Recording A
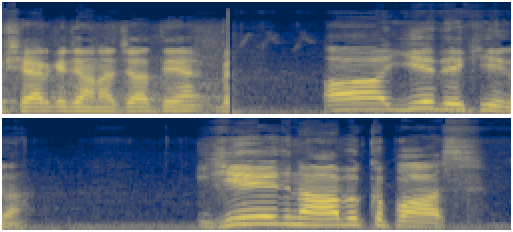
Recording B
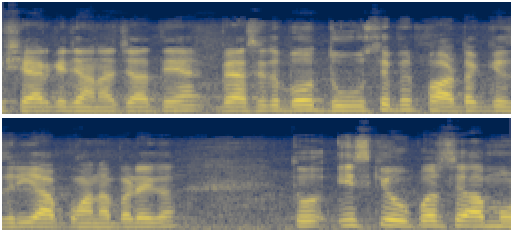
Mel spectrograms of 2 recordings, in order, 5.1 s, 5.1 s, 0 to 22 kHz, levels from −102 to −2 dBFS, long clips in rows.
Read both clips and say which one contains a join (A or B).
A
